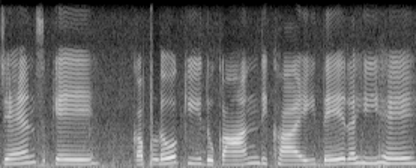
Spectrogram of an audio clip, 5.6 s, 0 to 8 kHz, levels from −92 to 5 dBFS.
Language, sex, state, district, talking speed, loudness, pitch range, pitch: Hindi, female, Madhya Pradesh, Dhar, 95 wpm, -13 LUFS, 205-250 Hz, 225 Hz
